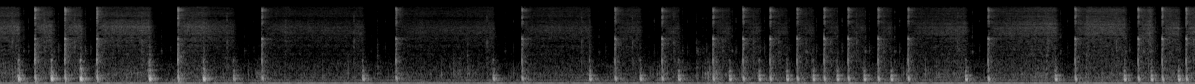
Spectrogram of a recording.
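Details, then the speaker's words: Philips PSG8160/30 steam iron after pump repair, retest once ready light stops blinking: quick uneven ticking clicks over faint steady buzz as pump feeds water; normal pump operation. "ตอนนี้ปั๊มน้ำเริ่มทำงานแล้วนะครับตอนนี้เครื่องพร้อมส้งานแล้วนะครับ"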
